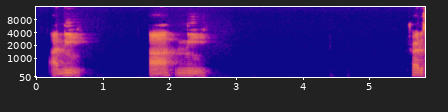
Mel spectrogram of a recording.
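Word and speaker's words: אני: Or the word for I, ani.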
